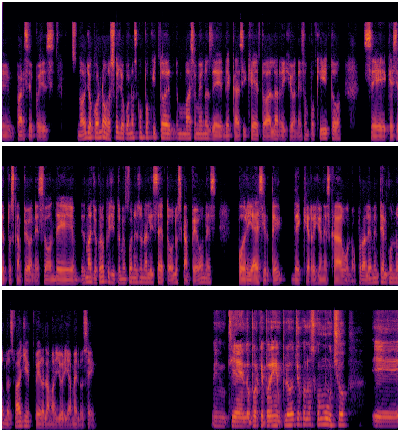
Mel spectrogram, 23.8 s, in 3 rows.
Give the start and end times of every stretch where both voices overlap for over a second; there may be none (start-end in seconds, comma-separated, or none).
none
